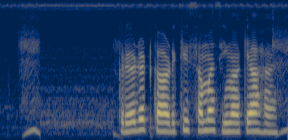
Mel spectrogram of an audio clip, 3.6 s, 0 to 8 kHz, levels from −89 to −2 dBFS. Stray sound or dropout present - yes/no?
no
